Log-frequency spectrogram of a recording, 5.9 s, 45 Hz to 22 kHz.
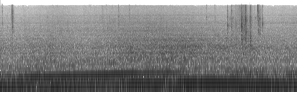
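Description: BMW E46 M3's straight-six engine running under way, heard inside the cabin, its pitch rising slowly over the first few seconds and then holding steady, over constant road noise.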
